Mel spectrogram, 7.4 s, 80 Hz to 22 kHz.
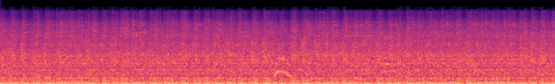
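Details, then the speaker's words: Freshly rebuilt John Deere 1010 diesel idling just after first start: steady low rumble, even beat, no knocks or misses; expected smoke from cylinders oiled on assembly while new rings seat; idling smoothly. "all right now we expected the smoke I oiled everything there's plenty of oil in the upper end of those cylinders and the Rings need to seat so yeah that's all expected"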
